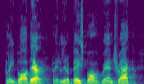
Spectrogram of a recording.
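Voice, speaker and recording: Captured in a very clean recording with a silent background, a man speaks at a fairly quick pace with a medium pitch and fairly even intonation. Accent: American. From Los Angeles, Boyle Heights. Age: 60s. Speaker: union representative. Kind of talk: public comment at a board meeting. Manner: halting with repetitions.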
